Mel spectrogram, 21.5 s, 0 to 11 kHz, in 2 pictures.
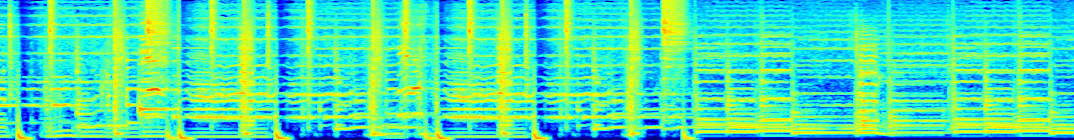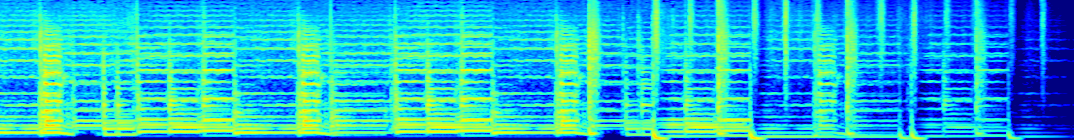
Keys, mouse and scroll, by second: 12.0 double click, 14.7 Tab, 16.7 alt+click.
